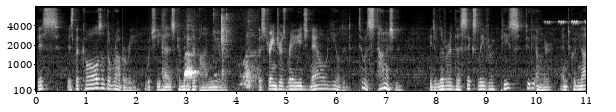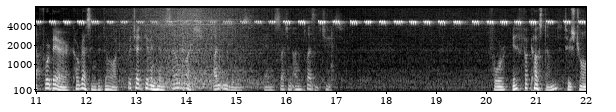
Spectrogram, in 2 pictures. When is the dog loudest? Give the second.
3 s.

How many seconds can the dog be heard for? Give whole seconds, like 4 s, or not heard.
2 s.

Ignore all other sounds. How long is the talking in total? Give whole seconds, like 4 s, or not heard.
19 s.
